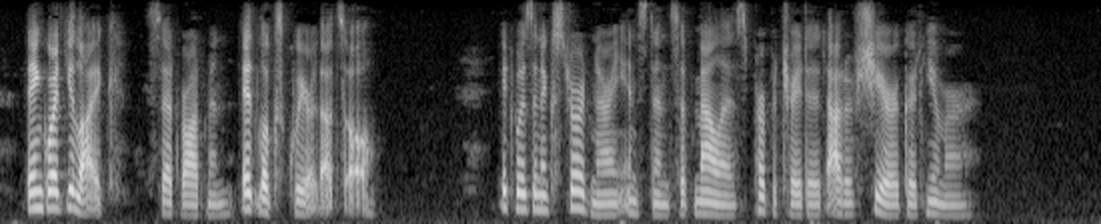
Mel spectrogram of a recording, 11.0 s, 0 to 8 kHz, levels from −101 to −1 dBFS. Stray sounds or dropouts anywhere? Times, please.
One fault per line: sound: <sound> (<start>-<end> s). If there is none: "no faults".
no faults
